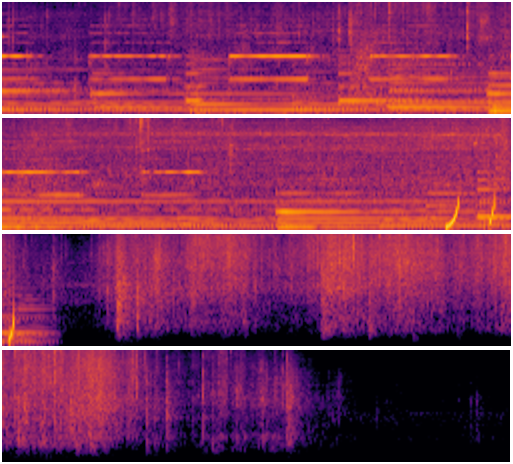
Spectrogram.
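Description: Background music with a plucked melody, ending about eight seconds in with a few quick rising slides; then a thin plastic shopping bag crinkling and rustling as items are pulled out of it.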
